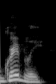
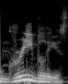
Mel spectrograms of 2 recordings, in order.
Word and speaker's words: greeblies: and he's like oh that'll be a cool Gravely how do you pronounce that let me know in the chat I'm looking over here oh greeblies there you go Brian appreciate it it's called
